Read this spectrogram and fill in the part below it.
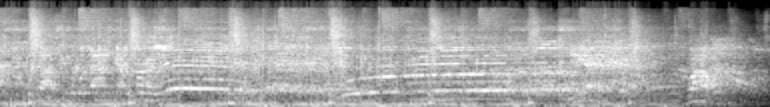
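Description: A seminar crowd shouts and cheers loudly in unison, with yells and whoops rising together over a dense roar before tapering off at the end.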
